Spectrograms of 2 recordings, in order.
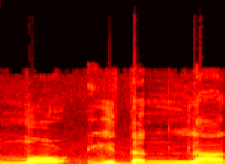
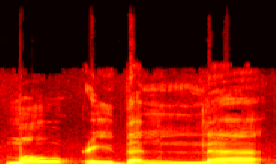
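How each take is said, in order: First: The n sound is heard separately before la. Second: The n sound merges fully into the l. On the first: The speaker calls it wrong. "नहीं" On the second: The speaker calls it right. "इसे ला की लाम के साथ मिलाएंगे, लाम की आवाज़ को अदा किया जाएगा"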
